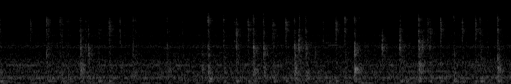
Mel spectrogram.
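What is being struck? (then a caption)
Plastic laptop keyboard keys. Fingertips tap quickly across the plastic keys of a red-backlit laptop keyboard in fast typing. The result is a steady stream of light, bright clicks with short decays over a faint constant background noise.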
